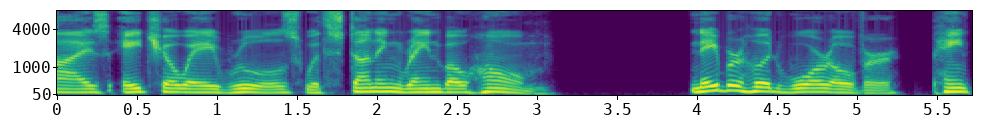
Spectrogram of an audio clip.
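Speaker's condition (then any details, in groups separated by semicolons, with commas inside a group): No condition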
